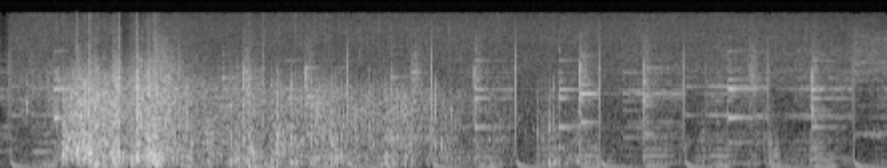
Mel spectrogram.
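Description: A loud, rumbling thunderclap swells early and slowly rolls away, with steady rain pattering throughout and scattered drips and taps.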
